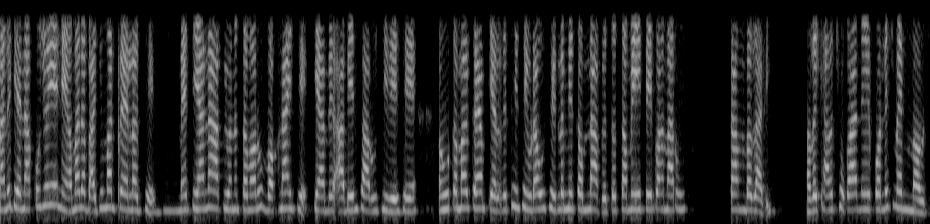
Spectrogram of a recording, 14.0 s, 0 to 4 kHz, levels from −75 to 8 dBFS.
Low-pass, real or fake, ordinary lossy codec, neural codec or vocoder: 3.6 kHz; fake; none; codec, 16 kHz in and 24 kHz out, 1 kbps, XY-Tokenizer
